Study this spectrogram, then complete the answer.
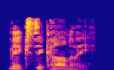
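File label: "mixed economy", American English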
